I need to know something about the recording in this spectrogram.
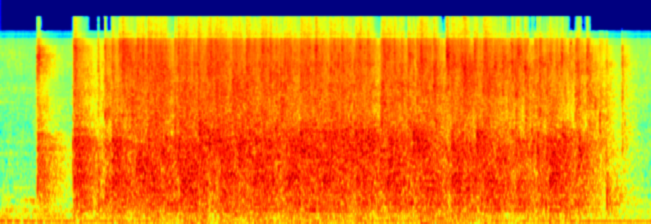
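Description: Applause from a church congregation: a few first claps under a second in, then dense clapping that dies away near the end.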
